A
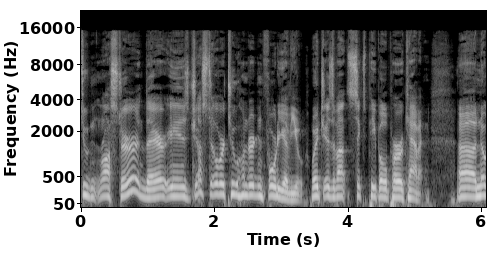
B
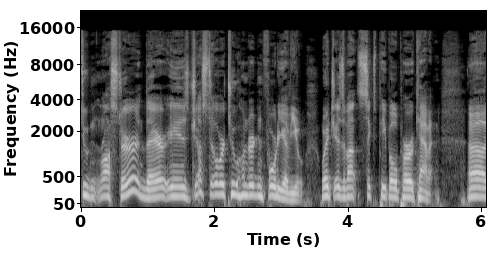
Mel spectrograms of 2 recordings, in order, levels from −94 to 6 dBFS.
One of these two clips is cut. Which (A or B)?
A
